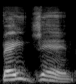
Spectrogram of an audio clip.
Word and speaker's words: Beijing: Great said it's pronounced Beijing.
